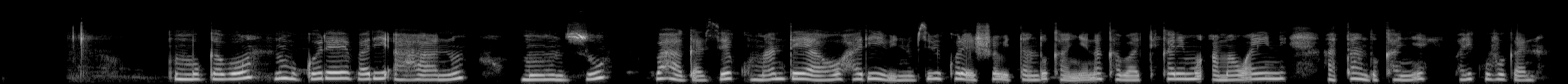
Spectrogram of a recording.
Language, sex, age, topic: Kinyarwanda, female, 25-35, finance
